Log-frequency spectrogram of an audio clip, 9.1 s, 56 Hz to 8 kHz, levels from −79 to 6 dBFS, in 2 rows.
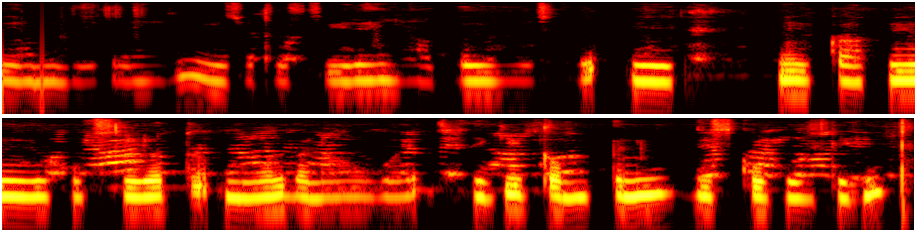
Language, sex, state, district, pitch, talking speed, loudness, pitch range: Hindi, female, Uttar Pradesh, Jyotiba Phule Nagar, 240 Hz, 80 wpm, -20 LUFS, 235-250 Hz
